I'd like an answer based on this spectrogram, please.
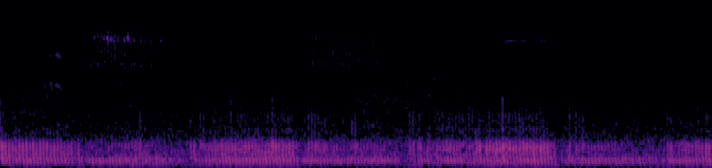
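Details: Cat purring at home in the morning, a deep vibrating purr pulsing in repeated breath cycles of about a second, with soft high whistly tones faintly in the background.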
